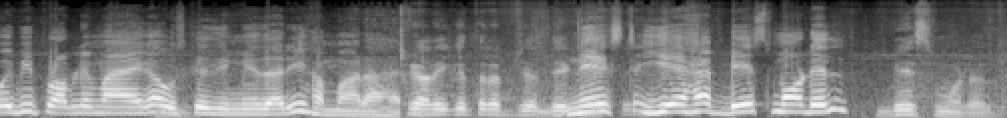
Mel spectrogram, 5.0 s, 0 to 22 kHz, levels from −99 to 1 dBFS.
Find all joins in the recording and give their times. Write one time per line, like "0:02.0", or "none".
none

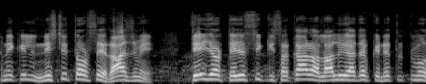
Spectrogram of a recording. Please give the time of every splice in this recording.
none

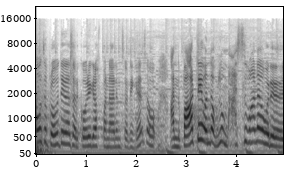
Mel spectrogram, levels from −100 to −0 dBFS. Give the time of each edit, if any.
none

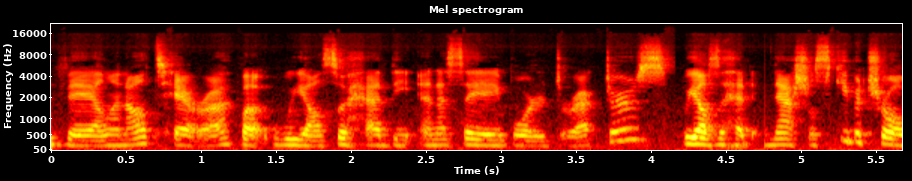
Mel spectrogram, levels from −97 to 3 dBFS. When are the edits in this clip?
0:01.2
0:04.0
0:04.7

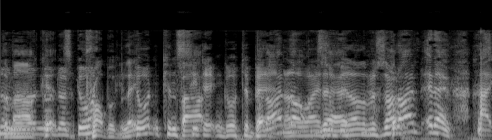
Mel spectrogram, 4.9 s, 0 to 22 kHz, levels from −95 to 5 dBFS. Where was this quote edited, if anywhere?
0:01.8

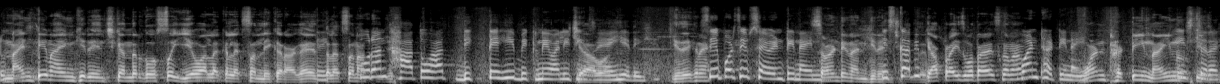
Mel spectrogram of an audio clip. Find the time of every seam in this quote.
0:03.2
0:09.2

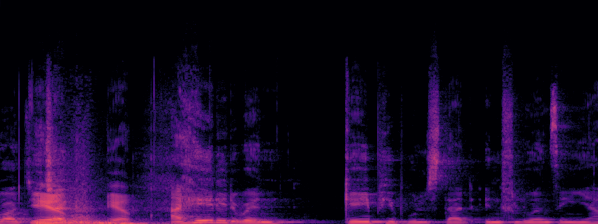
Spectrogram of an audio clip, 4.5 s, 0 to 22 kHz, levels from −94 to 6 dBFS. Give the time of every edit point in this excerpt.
0:01.1

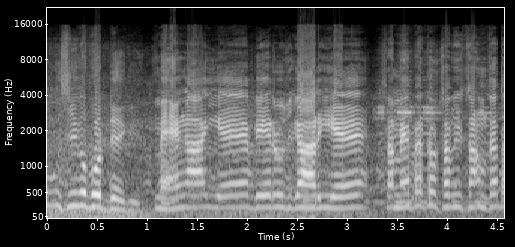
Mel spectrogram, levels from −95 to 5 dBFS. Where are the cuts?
0:01.0
0:03.2

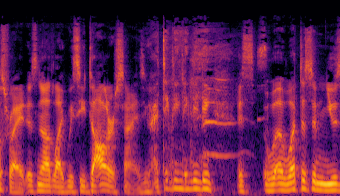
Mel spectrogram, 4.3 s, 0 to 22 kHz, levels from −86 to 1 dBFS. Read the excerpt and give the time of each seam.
0:03.1

